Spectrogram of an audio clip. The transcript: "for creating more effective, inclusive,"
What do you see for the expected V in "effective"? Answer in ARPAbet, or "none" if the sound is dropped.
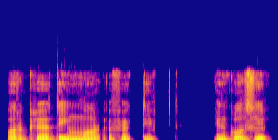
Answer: F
